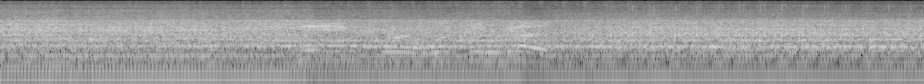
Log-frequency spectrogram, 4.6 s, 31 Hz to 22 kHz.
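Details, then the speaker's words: VW VR6 idling just after starting. Smooth, even low rumble with no misses or knocks and no smoke; normal idle. "Idling smooth. Sounds good, no smoke."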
